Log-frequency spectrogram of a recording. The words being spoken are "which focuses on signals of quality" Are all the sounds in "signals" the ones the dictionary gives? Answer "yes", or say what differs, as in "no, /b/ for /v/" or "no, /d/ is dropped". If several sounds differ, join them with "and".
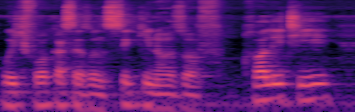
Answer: no, /l/ is dropped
